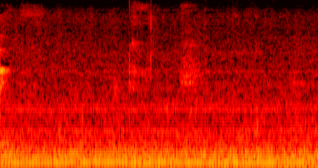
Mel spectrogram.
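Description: A steady low mechanical hum, like an appliance or fan running indoors, with no clear animal calls.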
